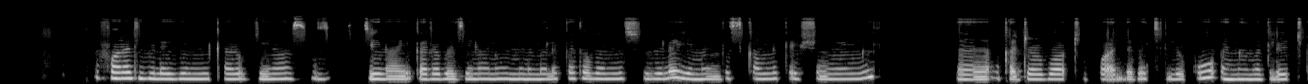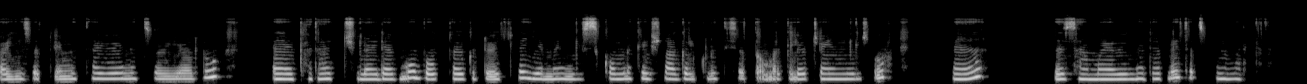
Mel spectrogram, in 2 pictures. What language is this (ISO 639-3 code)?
amh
